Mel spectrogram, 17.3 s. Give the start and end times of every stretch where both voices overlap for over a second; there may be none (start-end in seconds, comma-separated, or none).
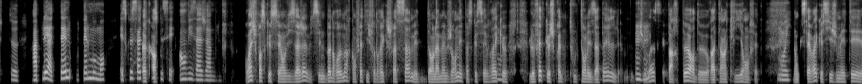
none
